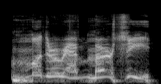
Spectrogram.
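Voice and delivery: very high, strained gasp; gasped plea. A narrator's reading. Dornishman run through by her blade, gasping. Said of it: "the Dornishman gasped".

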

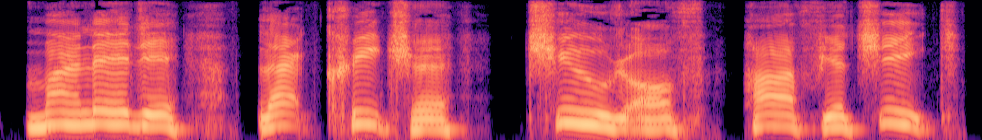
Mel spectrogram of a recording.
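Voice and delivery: put-on an old caretaker explaining gently; lightly voiced old man telling the tale; old man's voice. Grey man answers bluntly.

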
